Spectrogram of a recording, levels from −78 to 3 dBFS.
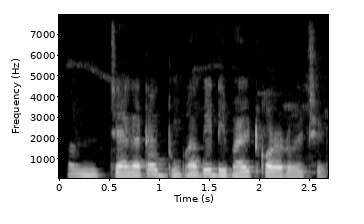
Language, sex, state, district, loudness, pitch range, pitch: Bengali, female, West Bengal, Jhargram, -18 LUFS, 205-220 Hz, 215 Hz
